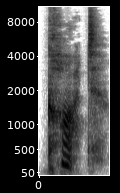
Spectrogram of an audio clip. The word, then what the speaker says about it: caught: Caught. Caught. There, I see the GH, but I don't hear any F sound. It's silent.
